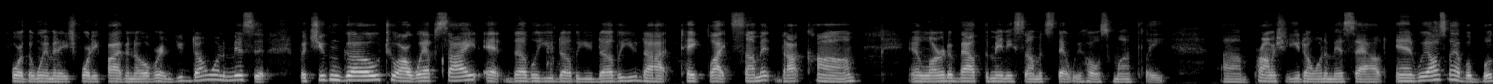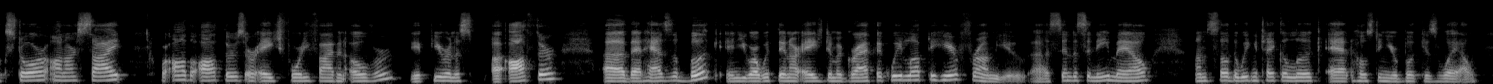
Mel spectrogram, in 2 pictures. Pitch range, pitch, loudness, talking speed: 140-180 Hz, 155 Hz, -26 LUFS, 205 wpm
